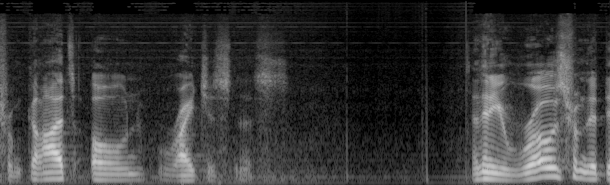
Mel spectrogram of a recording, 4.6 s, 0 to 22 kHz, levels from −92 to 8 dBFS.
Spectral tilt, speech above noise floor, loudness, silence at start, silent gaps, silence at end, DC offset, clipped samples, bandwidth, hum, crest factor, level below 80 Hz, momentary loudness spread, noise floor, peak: -5 dB/octave; 42 dB; -19 LUFS; 0 s; none; 0 s; under 0.1%; under 0.1%; over 20 kHz; none; 20 dB; -62 dBFS; 19 LU; -62 dBFS; -2 dBFS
